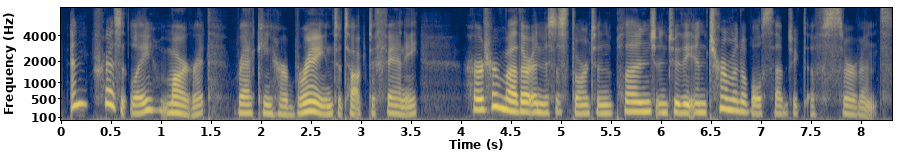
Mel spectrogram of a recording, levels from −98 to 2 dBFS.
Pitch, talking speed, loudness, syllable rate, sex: 200 Hz, 165 wpm, -17 LUFS, 5.3 syllables/s, female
